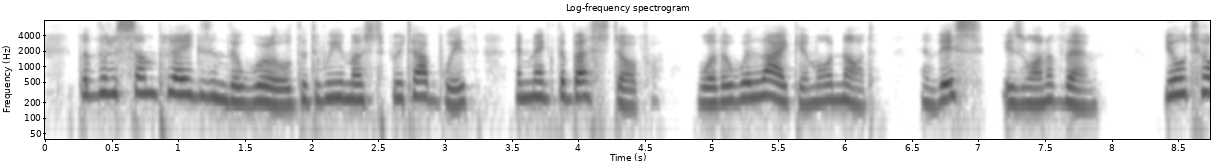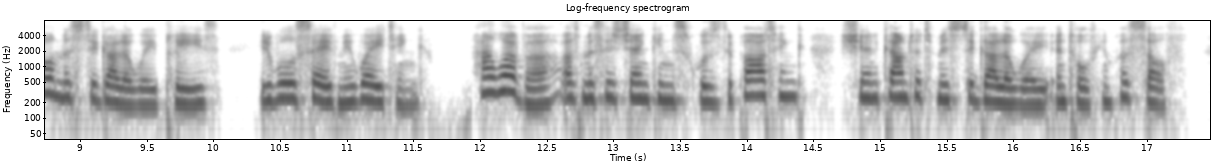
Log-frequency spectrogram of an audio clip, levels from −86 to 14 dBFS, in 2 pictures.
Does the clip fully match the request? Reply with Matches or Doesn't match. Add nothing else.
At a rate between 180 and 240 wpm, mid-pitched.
Doesn't match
